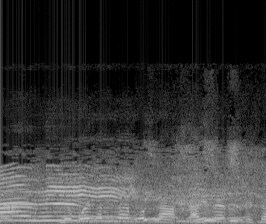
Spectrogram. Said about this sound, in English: with the sound of children crying after being separated from their parents ringing in their ears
